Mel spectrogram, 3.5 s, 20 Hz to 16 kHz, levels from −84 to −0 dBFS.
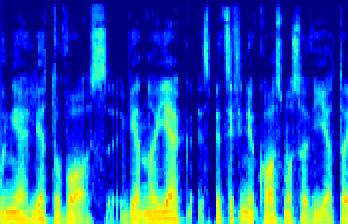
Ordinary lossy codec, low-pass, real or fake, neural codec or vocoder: MP3, 64 kbps; 14.4 kHz; real; none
